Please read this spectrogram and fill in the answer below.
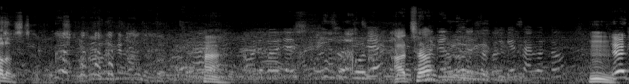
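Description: Several voices chattering and talking over one another, as a group of young women gathers close by.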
